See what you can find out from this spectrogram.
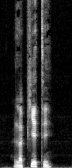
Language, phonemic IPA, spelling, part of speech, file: French, /pje.te/, piété, noun, Fr-piété.ogg
- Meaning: piety (the condition and quality of being pious)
